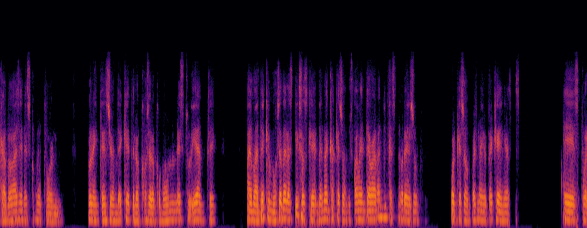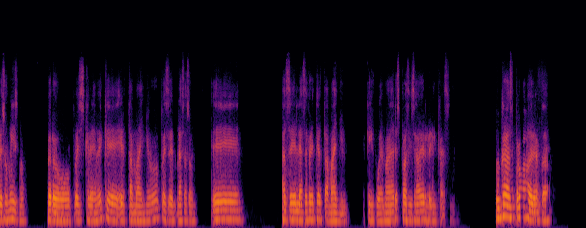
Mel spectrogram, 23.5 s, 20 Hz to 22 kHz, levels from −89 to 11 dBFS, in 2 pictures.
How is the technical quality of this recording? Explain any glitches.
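The recording has two glitches of the same kind, chunks out of order. At 8.88 to 9.00 s and again at 10.20 to 10.38 s, a 60 ms block of sound plays late, after one and then two blocks that should follow it. Each produces a brief jumbled stutter. A waveform shows abrupt steps at the three hard joins in each event, and a spectrogram shows thin vertical broadband lines there.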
